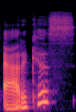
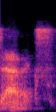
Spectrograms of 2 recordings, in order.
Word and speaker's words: Attucks: Let's fast forward then really quickly, and we're going to wrap up with Cyprus Atticus. Is that how you say it? Crispus Attucks.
